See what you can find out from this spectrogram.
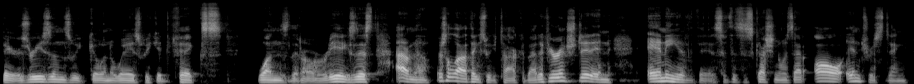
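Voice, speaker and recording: A man's voice: on the low side, fast, no room sound, studio quality. A man co-hosting a casual, opinionated discussion, explaining his points at length in a rambling, emphatic way. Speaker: podcast co-host.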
